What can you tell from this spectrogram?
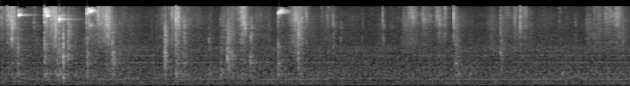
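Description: Drawknife shaving a white cedar block with the grain: a series of short, sharp slicing strokes in the first few seconds, then fainter scrapes.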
